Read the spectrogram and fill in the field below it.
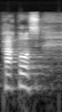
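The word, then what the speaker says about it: Paphos: this place called papos I called it another thing and a guy in our church who was in the Army that's really told me off for pronouncing the word wrong because he was stationed there it's papos the cross to pair get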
